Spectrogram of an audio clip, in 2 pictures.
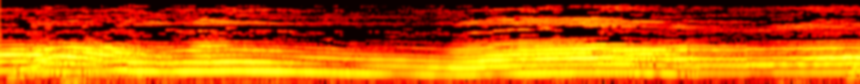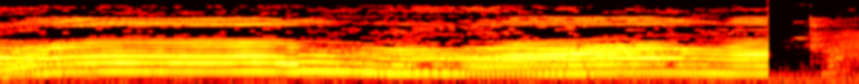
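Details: Cat giving long, loud, wavering yowls, each drawn out for one to two seconds with rising and falling pitch, three or four in a row with brief breaks, ending abruptly.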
